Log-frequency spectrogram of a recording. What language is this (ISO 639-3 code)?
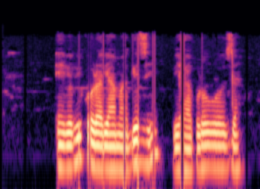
lug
